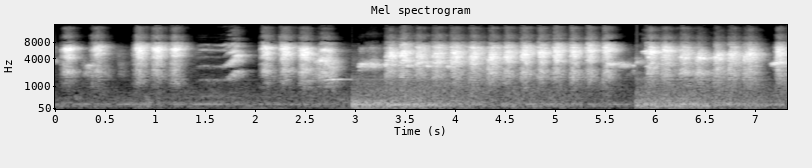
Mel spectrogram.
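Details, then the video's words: A budgerigar's harsh, rapid chattering warble, used as a tutor recording for other birds: buzzy high notes in long unbroken runs, with a few brief clearer whistles between bursts. "Parkit Ngekek Kasar"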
